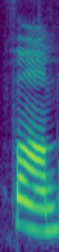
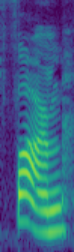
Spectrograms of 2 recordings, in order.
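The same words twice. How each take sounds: First: It is said without an r sound. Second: It is said with an r sound. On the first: "British accent" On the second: "এবার আমেরিকানটা করি।"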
